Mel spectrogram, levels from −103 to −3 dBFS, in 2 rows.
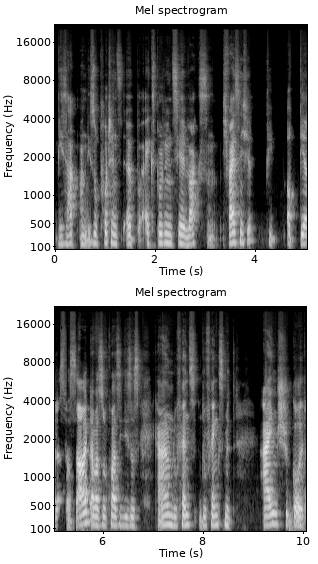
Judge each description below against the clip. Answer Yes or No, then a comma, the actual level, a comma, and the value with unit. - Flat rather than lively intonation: Yes, narrow, 2.1 semitones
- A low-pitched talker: No, medium, 160 Hz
